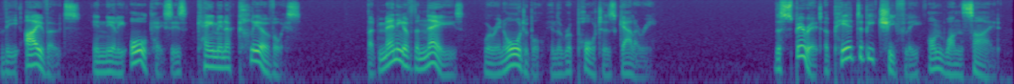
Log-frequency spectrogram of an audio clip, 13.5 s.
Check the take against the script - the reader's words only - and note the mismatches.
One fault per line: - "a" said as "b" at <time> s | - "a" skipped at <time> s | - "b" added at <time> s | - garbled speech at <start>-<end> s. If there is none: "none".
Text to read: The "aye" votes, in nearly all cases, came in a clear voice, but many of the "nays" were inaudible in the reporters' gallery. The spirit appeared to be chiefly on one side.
none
